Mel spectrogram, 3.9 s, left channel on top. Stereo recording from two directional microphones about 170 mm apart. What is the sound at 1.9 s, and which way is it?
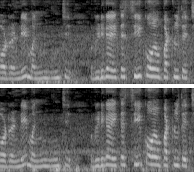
A woman's voice, 75° right (ahead or behind).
